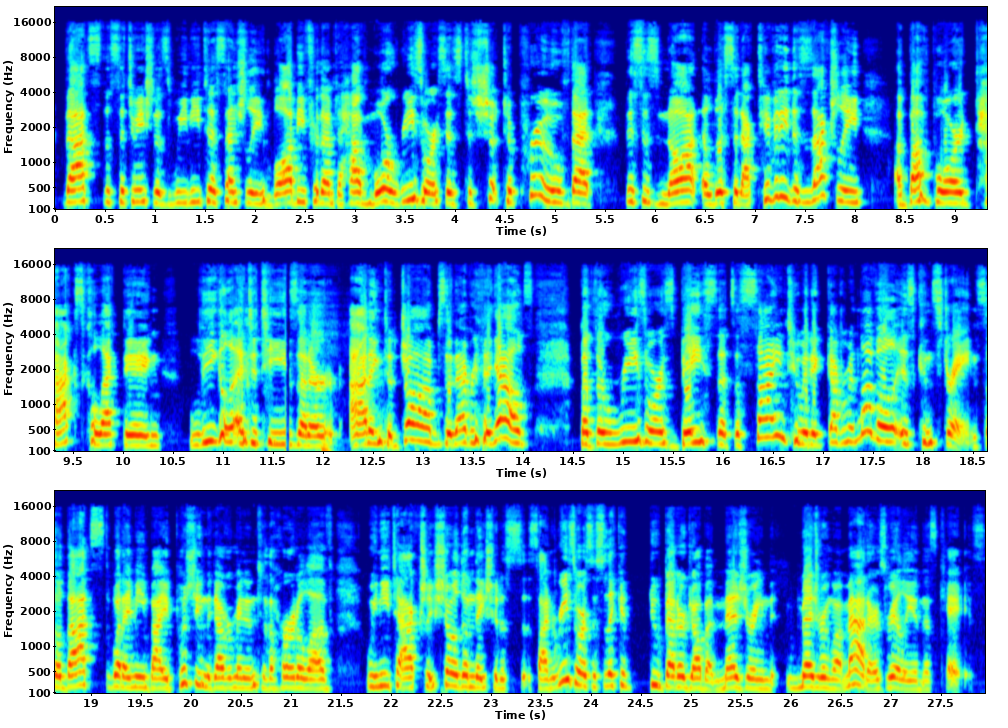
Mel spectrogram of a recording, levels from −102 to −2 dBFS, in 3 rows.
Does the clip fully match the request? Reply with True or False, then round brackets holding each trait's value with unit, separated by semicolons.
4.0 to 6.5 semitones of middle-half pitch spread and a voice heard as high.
True (4.4 semitones; 225 Hz)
